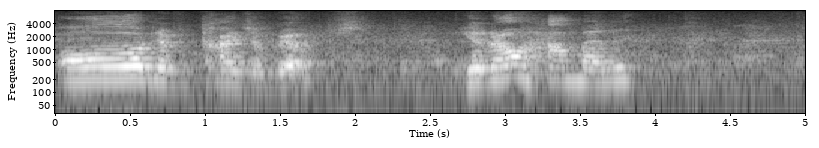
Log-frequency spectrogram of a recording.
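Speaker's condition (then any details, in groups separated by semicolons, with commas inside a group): Cerebral palsy, mild; mainly affects speech, reduced intelligibility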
